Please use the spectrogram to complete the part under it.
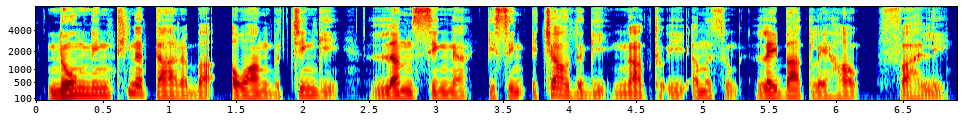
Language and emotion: Manipuri, neutral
